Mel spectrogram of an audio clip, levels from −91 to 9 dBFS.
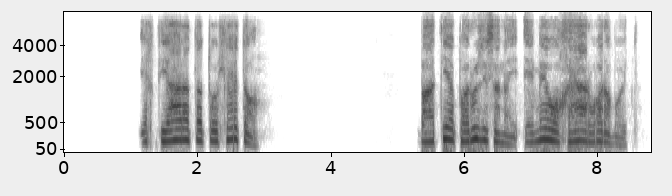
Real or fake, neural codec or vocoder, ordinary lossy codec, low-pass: fake; codec, 24 kHz, 6 kbps, HILCodec; Opus, 16 kbps; 7.2 kHz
